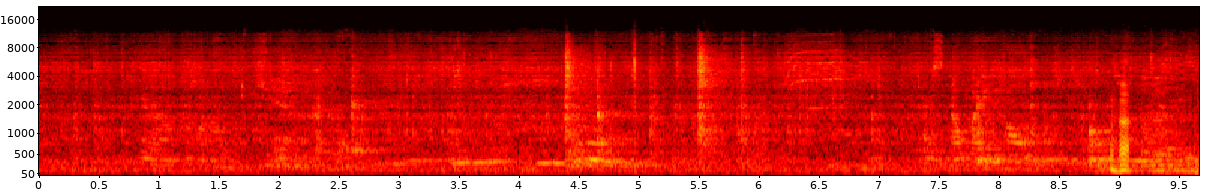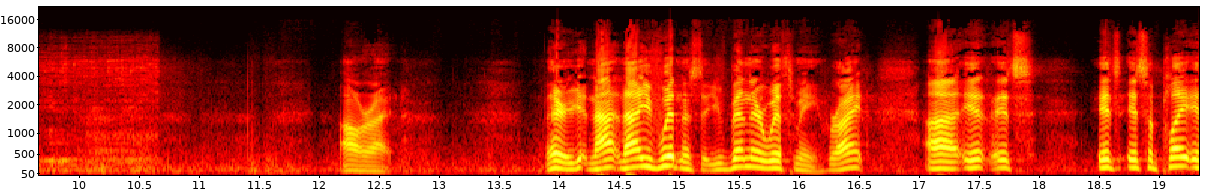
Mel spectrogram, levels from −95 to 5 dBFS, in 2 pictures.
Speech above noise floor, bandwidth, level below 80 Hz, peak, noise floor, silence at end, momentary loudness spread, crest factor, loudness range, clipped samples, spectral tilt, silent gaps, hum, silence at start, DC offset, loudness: 33 dB; 15 kHz; -62 dBFS; 0 dBFS; -50 dBFS; 0 s; 27 LU; 22 dB; 23 LU; under 0.1%; -4.5 dB/octave; none; none; 2 s; under 0.1%; -17 LUFS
